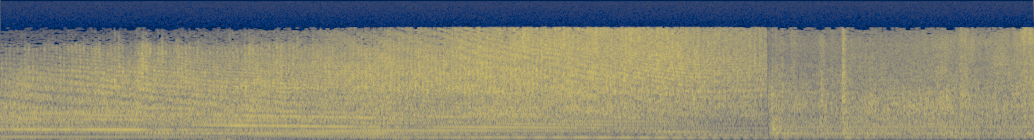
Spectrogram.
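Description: A propeller plane's engine drones steadily and loudly throughout, with a strong low hum and harmonic whine, shifting pitch slightly near the end as if the throttle changes.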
